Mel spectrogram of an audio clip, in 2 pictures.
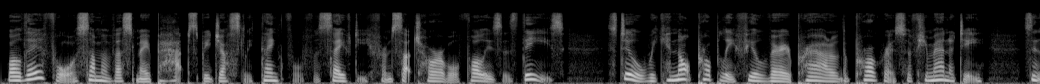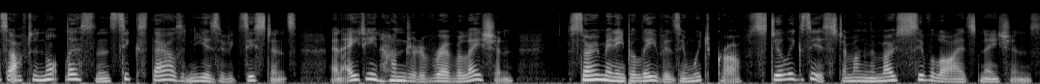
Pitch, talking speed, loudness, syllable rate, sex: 170 Hz, 165 wpm, -22 LUFS, 5.2 syllables/s, female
